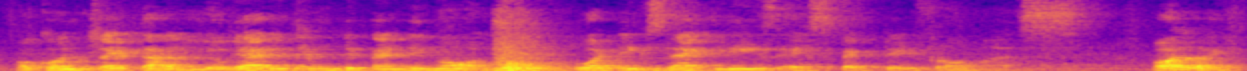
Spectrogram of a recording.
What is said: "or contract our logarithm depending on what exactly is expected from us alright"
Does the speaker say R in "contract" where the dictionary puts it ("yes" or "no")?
yes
